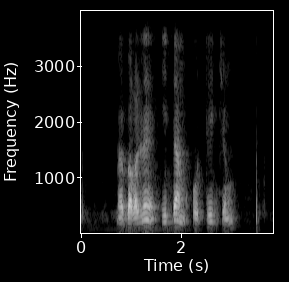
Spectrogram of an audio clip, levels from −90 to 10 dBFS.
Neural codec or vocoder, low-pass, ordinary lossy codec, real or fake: none; 3.6 kHz; Opus, 64 kbps; real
